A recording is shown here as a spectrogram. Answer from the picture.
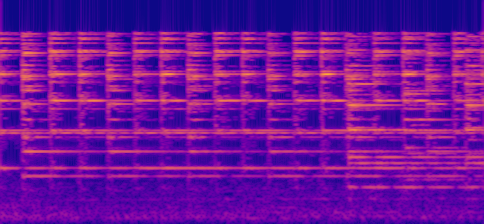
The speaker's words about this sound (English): I ring the two smallest bells, usually, and I will usually set up a rhythmic pattern, which usually sets the speed that we're going to operate at. And the other bell ringers will join in basically taking the same tempo that I have, but with their own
